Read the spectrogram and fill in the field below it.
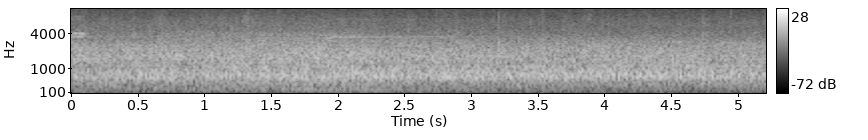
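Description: A stadium crowd in Indianapolis applauds during a Seahawks–Colts football game, a dense, steady wash of clapping and cheering that holds at even loudness from start to finish.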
